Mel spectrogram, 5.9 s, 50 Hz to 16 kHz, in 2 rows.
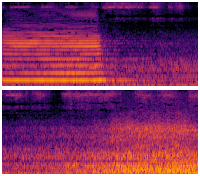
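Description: WAP-4 electric locomotive sounding its horn in one blast of about a second and a half. Then the train's running noise grows louder as the locomotive and its coaches pass at speed.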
